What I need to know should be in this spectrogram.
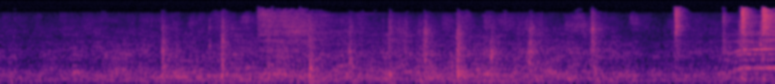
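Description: Drums are tapped quickly and lightly.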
